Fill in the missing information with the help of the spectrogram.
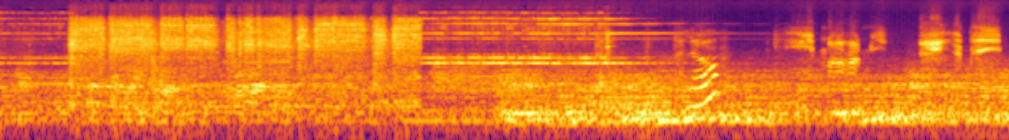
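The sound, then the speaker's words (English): A telephone bell rings loudly in a long, rattling burst, then gives way to fainter electronic tones over a steady background hum with faint voices underneath. “Your phone's ringing.”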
